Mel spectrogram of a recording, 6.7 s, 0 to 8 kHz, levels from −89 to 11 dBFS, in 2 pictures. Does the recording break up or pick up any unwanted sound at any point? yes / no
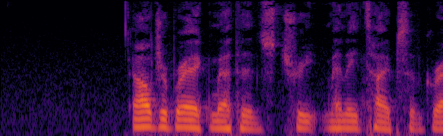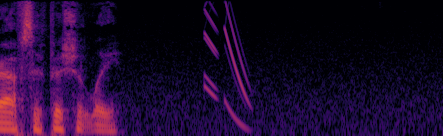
yes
